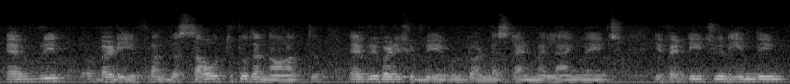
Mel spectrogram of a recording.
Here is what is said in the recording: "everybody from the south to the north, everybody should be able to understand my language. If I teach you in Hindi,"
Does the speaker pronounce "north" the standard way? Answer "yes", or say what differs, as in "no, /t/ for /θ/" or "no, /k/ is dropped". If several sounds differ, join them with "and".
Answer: no, /t/ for /θ/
